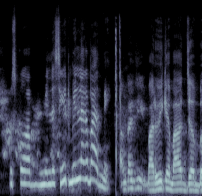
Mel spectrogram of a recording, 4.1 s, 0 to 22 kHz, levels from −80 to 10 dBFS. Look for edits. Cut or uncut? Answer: cut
